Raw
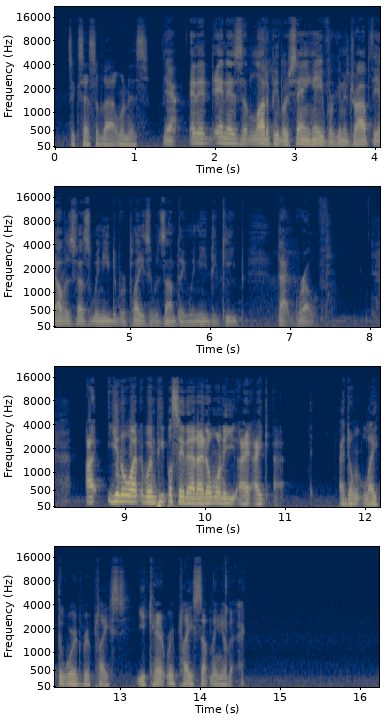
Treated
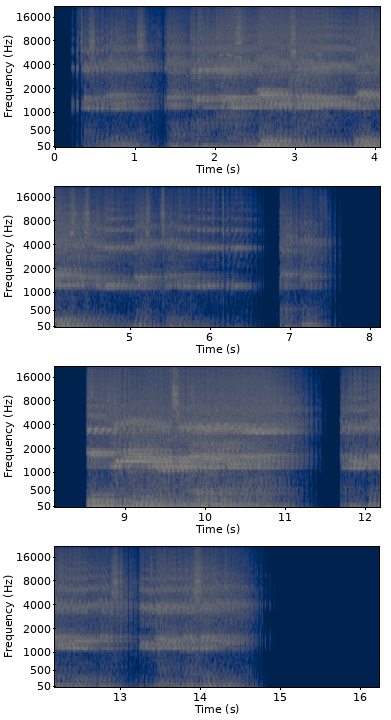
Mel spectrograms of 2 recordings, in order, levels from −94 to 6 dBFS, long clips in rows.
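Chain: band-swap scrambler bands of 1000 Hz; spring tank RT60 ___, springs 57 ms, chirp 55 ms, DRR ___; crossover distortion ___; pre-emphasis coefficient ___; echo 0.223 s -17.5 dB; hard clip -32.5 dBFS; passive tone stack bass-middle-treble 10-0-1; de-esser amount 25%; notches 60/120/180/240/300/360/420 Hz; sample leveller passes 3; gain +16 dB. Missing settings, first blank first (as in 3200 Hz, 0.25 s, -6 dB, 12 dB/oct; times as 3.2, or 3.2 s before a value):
2.1 s, -6.5 dB, -37 dBFS, 0.9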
